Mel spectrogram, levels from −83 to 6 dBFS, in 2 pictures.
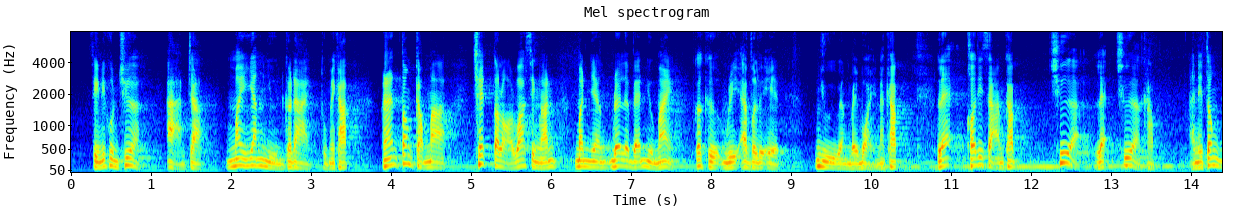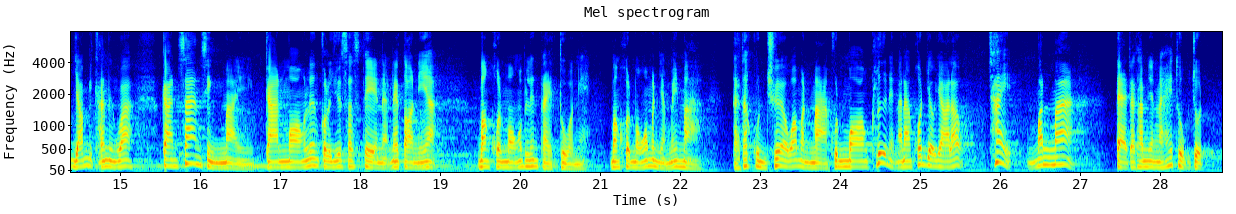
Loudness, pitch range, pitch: -23 LUFS, 110-135 Hz, 125 Hz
